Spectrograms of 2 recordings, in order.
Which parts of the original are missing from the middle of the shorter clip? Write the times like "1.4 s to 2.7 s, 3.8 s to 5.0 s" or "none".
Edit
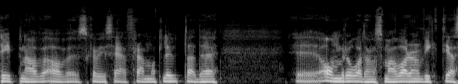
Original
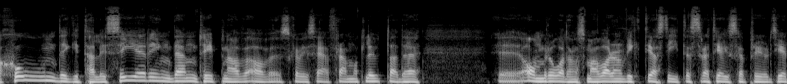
none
